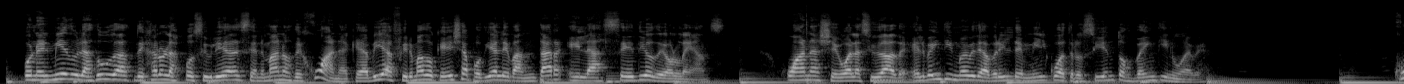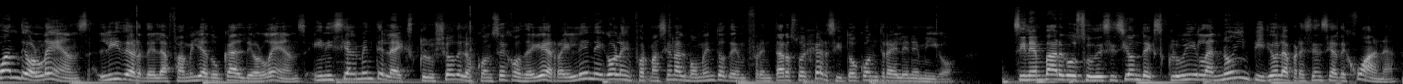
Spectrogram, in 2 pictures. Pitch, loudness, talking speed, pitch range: 180 Hz, -27 LUFS, 170 wpm, 145-205 Hz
